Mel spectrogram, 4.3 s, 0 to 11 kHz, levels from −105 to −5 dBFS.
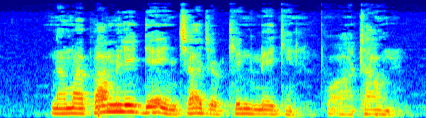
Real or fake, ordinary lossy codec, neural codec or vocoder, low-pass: real; MP3, 48 kbps; none; 9.9 kHz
